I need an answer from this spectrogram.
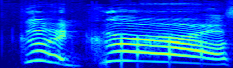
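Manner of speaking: very high, very loud praise; ecstatic praise. Real, not acted. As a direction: burst out with joy for the dog. Praising dog after success.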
